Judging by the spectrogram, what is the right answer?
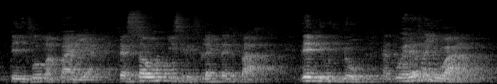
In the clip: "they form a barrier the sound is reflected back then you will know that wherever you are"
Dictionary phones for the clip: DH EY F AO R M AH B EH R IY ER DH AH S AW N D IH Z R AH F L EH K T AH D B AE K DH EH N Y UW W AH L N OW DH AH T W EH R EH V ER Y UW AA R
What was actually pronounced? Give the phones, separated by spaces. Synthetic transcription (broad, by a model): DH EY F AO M AH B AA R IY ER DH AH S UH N IH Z R AH F L EH K T AH D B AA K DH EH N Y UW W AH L N OW DH AH T W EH R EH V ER Y UW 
